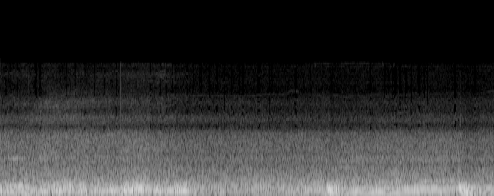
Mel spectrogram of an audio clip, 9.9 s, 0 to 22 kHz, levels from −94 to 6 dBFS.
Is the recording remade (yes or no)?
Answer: no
